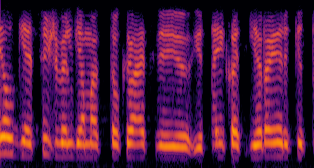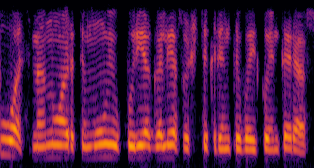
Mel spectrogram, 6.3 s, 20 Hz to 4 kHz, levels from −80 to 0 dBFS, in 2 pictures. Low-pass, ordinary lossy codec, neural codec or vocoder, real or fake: 3.6 kHz; Opus, 32 kbps; none; real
